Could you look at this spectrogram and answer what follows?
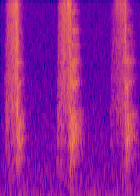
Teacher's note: sound your lower lip touches your upper teeth here F F this is an unvoiced consonant sound there's no vocal chord movement all of the sound is made right here f f f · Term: F sound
